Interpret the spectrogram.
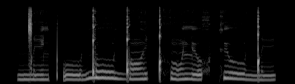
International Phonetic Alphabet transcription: ŋ͡ǀi˩lʲpʼuː˩ ŋ͡ǃuː˥˧ŋ͡ǃõ˨˦i̯ǃʰũ˧˩˧ lʲo˧˩˧x kʲuː˥˩ ŋ͡ǃi˩

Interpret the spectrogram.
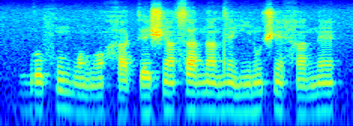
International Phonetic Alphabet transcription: ɡ͡bo˧ fũ˧bɔ̃˨ɡɔ̃˨ ha˨kɛ˨˦ ʃã˦sa˦nã˦ dɛ̃˦˨jĩ˧ɾũ˦ʃɛ̃˦˨ hã˧nɛ̃˦

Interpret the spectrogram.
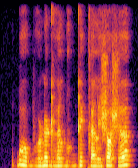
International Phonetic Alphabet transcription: ɓo bʱoɳəɖʱɜl ɡoɡʈekɾal eʃɒʃɜ

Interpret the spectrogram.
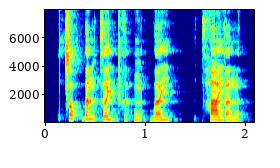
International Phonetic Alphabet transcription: t͡sɔː˥k̚ wɐ˧nkɐ˨j pʰɐ˨k̚ŋɐ˨k̚wɐ˧j | t̪ʰaː˨jɐ˨n

